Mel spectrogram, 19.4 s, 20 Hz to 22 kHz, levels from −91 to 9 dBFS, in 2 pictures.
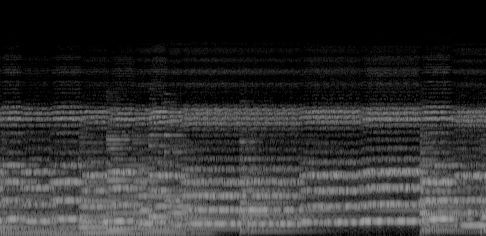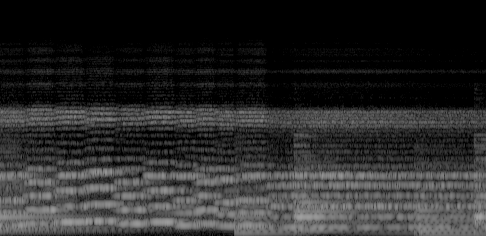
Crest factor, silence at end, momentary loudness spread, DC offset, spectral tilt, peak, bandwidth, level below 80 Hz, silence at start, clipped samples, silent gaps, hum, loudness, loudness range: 16 dB; 0 s; 6 LU; under 0.1%; -6 dB/octave; -20 dBFS; 11 kHz; -58 dBFS; 0 s; under 0.1%; none; none; -35 LUFS; 3 LU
